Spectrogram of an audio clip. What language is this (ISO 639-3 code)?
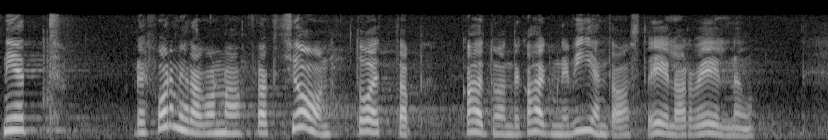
est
